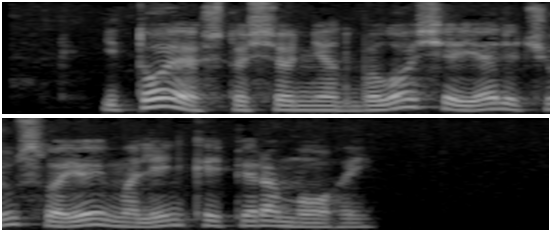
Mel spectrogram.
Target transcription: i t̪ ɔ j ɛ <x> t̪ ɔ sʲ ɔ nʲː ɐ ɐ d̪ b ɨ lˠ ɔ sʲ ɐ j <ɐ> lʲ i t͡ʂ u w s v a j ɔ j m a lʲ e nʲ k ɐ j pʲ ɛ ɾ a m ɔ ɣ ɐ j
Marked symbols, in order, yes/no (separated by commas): no, no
